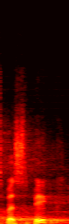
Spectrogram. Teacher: the stress will fall on the second to the last syllable here SI is the second to the last syllable so the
